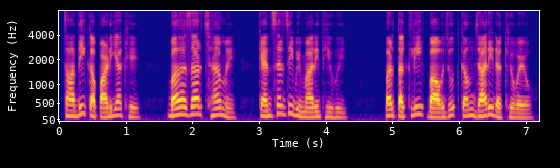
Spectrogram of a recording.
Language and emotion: Sindhi, neutral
